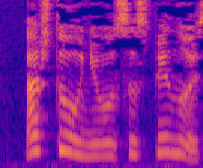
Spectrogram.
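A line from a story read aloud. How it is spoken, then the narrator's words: Plain question. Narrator (Russian): спросил дяденька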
